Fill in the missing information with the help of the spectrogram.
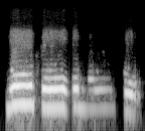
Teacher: तो यहाँ पर वाव साकिन, साकिन जज्म वाली वाव होती है, तो वाव साकिन से पहले बा के ऊपर पेश है, तो इसको हम दो हरकत तक खींच के लंबा करके पढ़ेंगे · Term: वाव मद्दा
